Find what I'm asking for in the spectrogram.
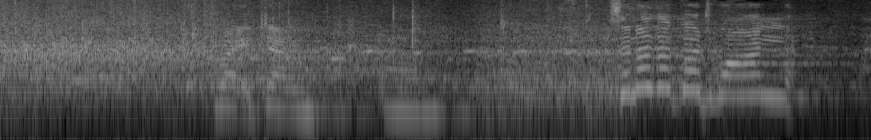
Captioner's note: audience laughing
